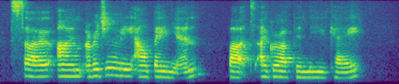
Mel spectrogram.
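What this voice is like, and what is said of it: Noticeable foreign accent. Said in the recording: “you're kind of our first foreigner guest ... people will probably be able to tell by your accent.”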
